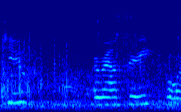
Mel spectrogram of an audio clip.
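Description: A woman's voice speaking, quieter than the surrounding talk, with no words made out.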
